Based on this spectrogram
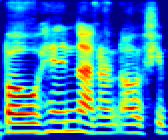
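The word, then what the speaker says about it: Bohin: I've got it a French company here called boang b b o h i n bohen I don't know if you pronounce it that way or what but it's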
